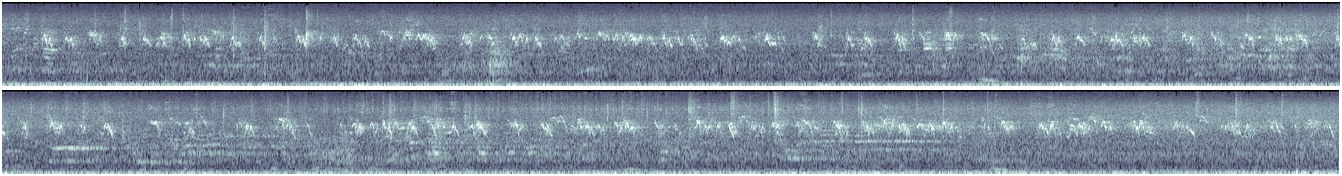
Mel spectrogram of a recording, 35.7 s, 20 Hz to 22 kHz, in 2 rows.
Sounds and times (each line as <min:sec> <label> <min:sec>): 0:11.0 kids playing 0:32.2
